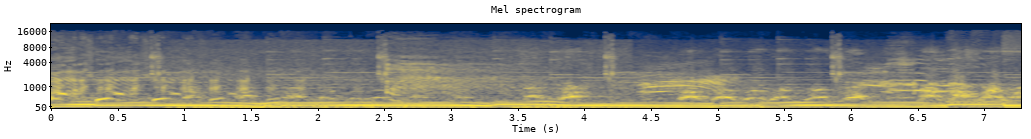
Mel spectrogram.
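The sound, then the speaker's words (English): A pack of hounds barks continuously at night, overlapping yips and woofs in rapid succession, loud, over a steady low droning musical bed with no talking. “I'll release the hounds on man in the night and listen to the barks and screams.”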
